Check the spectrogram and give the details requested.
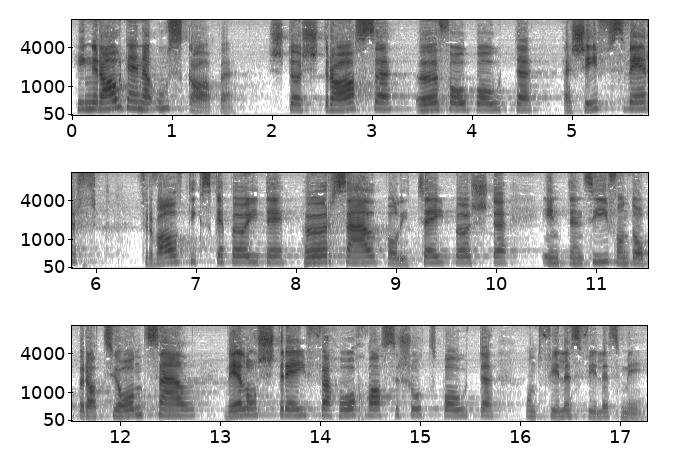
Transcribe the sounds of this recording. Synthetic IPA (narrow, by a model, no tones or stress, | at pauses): hɪŋəɾɑldɛnəʔusɡ̥ɑːb̥ə | ʃtøːʃtɾɑːsəøːfoʊbowtəəʃɪfsʋɛɾft | fəɾʋɑltɪksɡ̥ebœʏd̥ehøːɾsæːlpɔlit͡sɛɪpœʃtə | ɪntɛnsiːfʊndɔpəɾɑt͡sjoːnsːæːl | ʋɛloʃtɾɛɪfəhoːχʋɑsəɾʃʊt͡sb̥owtə | ʊntfɪləsfɪləsmeː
